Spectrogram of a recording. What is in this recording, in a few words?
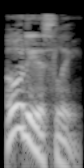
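"odiously", English, British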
